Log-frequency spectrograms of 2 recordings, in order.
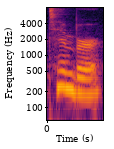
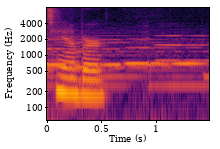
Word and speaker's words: timbre: is an interesting word it looks like the word Timber but it's pronounced Timbre Timbre is the characteristic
